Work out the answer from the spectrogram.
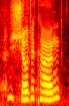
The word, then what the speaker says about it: Shotokan: Want me to take over and pronounce it for you? Yes! Shotokan.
